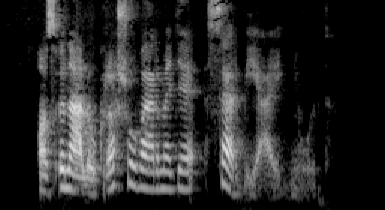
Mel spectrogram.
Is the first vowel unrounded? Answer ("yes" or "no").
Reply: no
